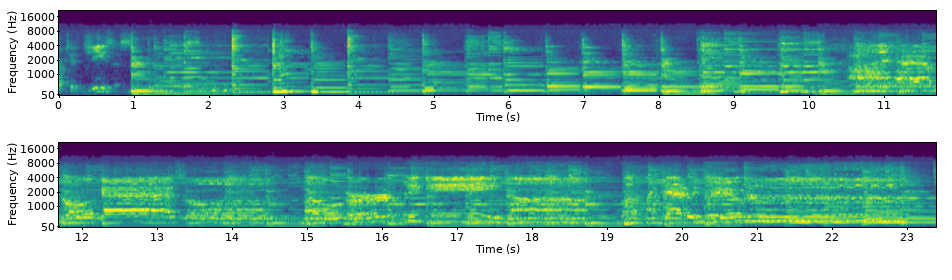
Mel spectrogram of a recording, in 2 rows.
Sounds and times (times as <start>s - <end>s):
Bluegrass: 0.0s - 23.3s.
